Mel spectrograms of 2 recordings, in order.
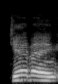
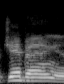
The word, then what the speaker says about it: JBang: the explanation mark so jbang is it's like a bad french pronunciation of jabang um but we use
